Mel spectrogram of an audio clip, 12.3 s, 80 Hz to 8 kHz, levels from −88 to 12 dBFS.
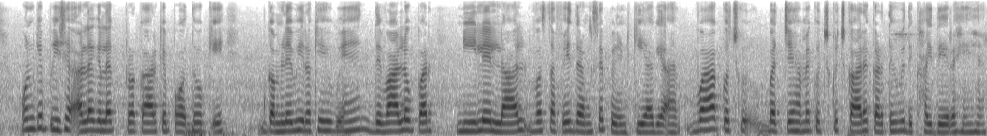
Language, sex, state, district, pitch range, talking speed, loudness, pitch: Hindi, female, Bihar, Bhagalpur, 180-205 Hz, 175 wpm, -17 LUFS, 195 Hz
